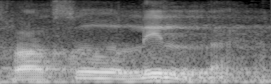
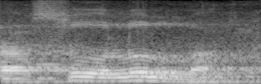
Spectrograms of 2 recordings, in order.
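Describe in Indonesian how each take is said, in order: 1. Vokal sebelum lah terakhir adalah i. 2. Vokal sebelum lah terakhir adalah a. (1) "harus Rasulillah" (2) "nggak bisa ingda Rasulullah"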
